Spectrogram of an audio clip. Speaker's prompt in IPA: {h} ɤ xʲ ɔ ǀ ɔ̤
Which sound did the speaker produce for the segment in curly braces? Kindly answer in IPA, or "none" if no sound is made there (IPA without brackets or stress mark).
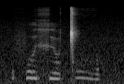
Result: f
